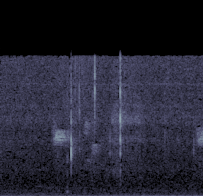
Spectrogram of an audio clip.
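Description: Quiet room tone with a low steady hum and a few faint, short clicks about a second in.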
